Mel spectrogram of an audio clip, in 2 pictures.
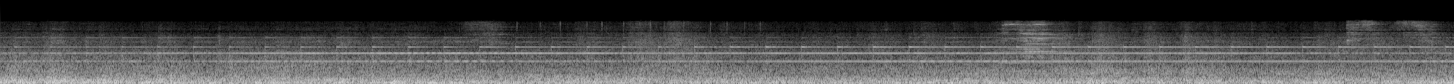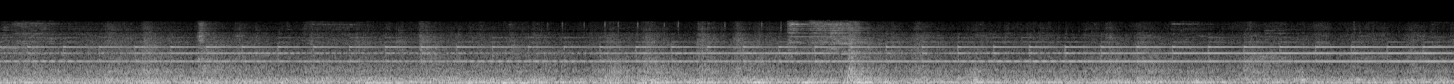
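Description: Double-stack intermodal freight train rolling past: a steady rumble of cars with rail clatter, and a few brief louder clanks. Over it, the crossing's General Signals type 1 electronic bell keeps ringing at a steady pitch.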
